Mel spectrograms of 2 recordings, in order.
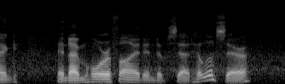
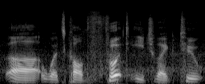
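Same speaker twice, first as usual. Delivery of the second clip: ordinary talk, nothing marked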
